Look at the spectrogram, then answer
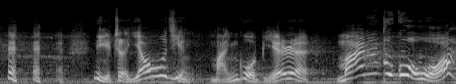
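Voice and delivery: mocking high Monkey King voice, climbing to a shout; chuckle, then rise to a high, loud taunt; Wukong chuckling. A narrator's reading. Wukong sees through the demon, laughing taunt. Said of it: "悟空就笑着说".

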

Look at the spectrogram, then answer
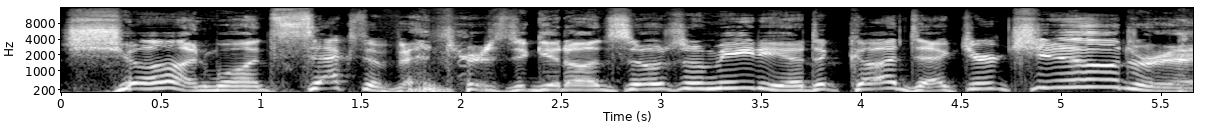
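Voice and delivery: hammed-up campaign smear; attack ad voice. Mock attack ad on Sean.

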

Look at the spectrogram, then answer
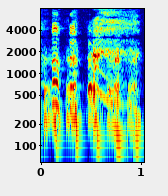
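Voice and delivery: quick high giggle; bright laugh. Real, not acted. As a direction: burst into a short laugh. Laughs at own excitement.

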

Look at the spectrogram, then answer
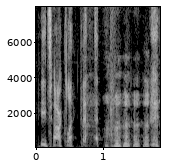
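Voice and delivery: slow, laughing through the words; cracking up while talking. Real, not acted. Laughing recalling the professor.

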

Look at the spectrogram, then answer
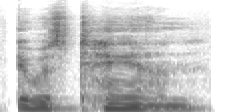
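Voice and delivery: ordinary delivery

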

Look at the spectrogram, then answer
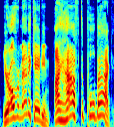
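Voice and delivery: high-pitched, startled doctor stopping the patient; alarmed doctor. Acted. Doctor to overmedicated patient, high-pitched alarm. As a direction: exclaim it like a shocked physician. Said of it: "your doctor goes".

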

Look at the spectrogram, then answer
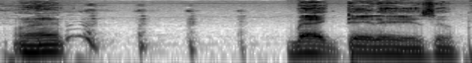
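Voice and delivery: "Back that ass up" muttered low through a laugh. Acted. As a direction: giggle the line out. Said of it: "you can't say back that ass up".

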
